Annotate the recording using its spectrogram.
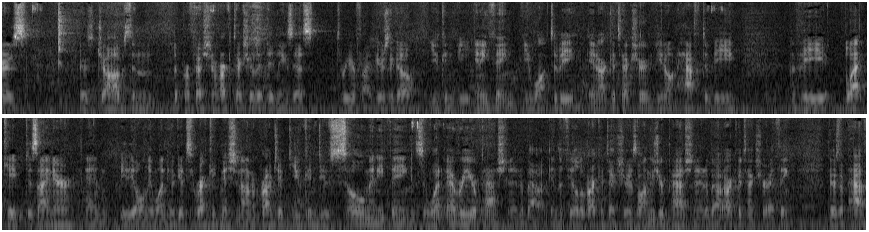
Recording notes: At the CONSTRUCT Conference in Long Beach, California in Fall 2018. Please excuse the background noise, because we were in the banquet room. After we rearranged the stage with furniture, we found the time to do the first part and finished up afterwards.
